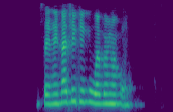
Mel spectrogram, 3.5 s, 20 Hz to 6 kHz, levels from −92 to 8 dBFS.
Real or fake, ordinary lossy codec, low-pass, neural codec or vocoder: fake; MP3, 48 kbps; 5.4 kHz; codec, 16 kHz, 1 kbps, FreqCodec, larger model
